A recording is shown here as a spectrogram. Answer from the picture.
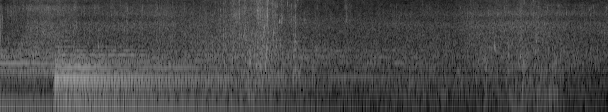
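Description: A soundtrack piano chord struck about half a second in, ringing and slowly fading away. As it dies, a faint wash of sea and wind takes over.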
